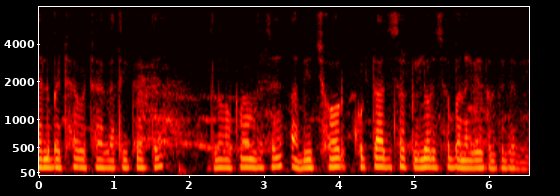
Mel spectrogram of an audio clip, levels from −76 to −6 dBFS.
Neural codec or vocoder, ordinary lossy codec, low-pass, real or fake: none; none; 7.2 kHz; real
